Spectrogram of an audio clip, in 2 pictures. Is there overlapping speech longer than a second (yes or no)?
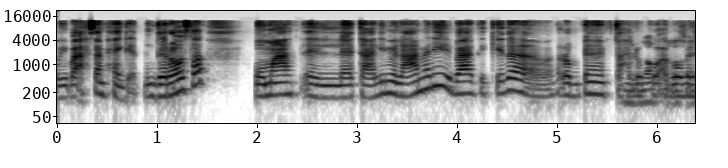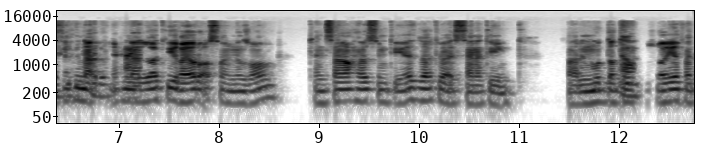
yes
